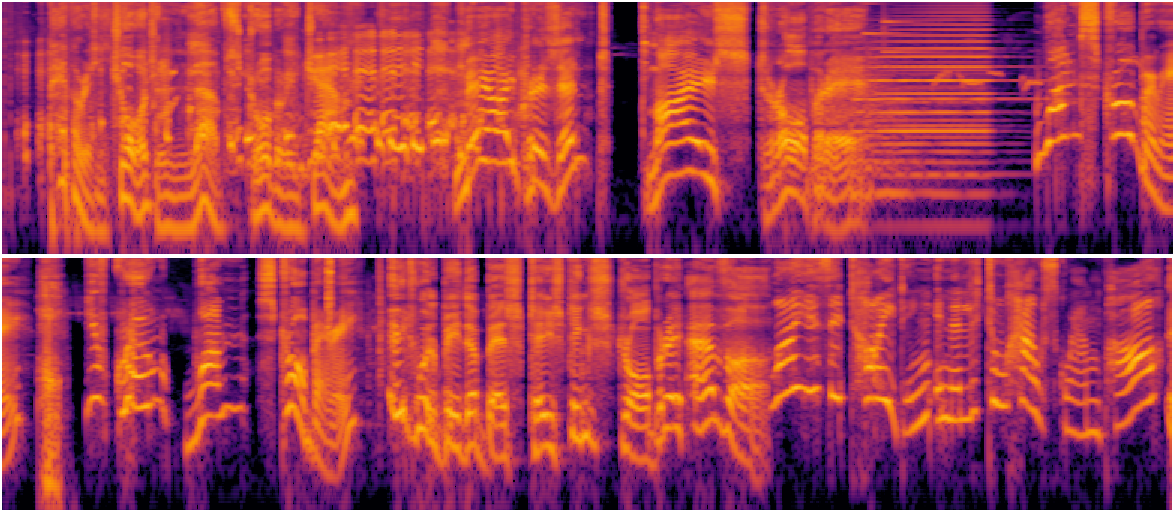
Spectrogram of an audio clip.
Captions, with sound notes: - Peppa and George love strawberry jam! - (laughing) - May I present, my strawberry! - One strawberry?! You've grown one strawberry! - It will be the best tasting strawberry ever! - Why is it hiding in a little house, Grandpa?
